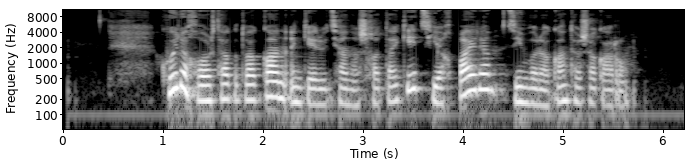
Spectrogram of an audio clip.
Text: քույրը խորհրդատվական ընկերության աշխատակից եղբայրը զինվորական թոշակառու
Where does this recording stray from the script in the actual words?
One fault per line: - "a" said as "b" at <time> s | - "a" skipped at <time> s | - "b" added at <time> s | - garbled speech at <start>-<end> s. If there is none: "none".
none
